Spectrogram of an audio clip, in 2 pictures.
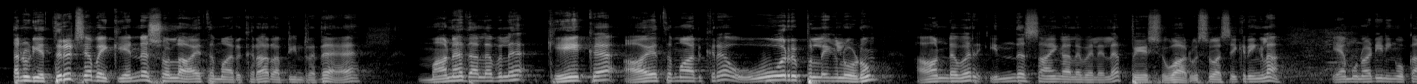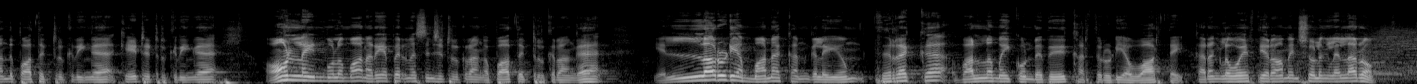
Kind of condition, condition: setting, large echoing room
